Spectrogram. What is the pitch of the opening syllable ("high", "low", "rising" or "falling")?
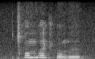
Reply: high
